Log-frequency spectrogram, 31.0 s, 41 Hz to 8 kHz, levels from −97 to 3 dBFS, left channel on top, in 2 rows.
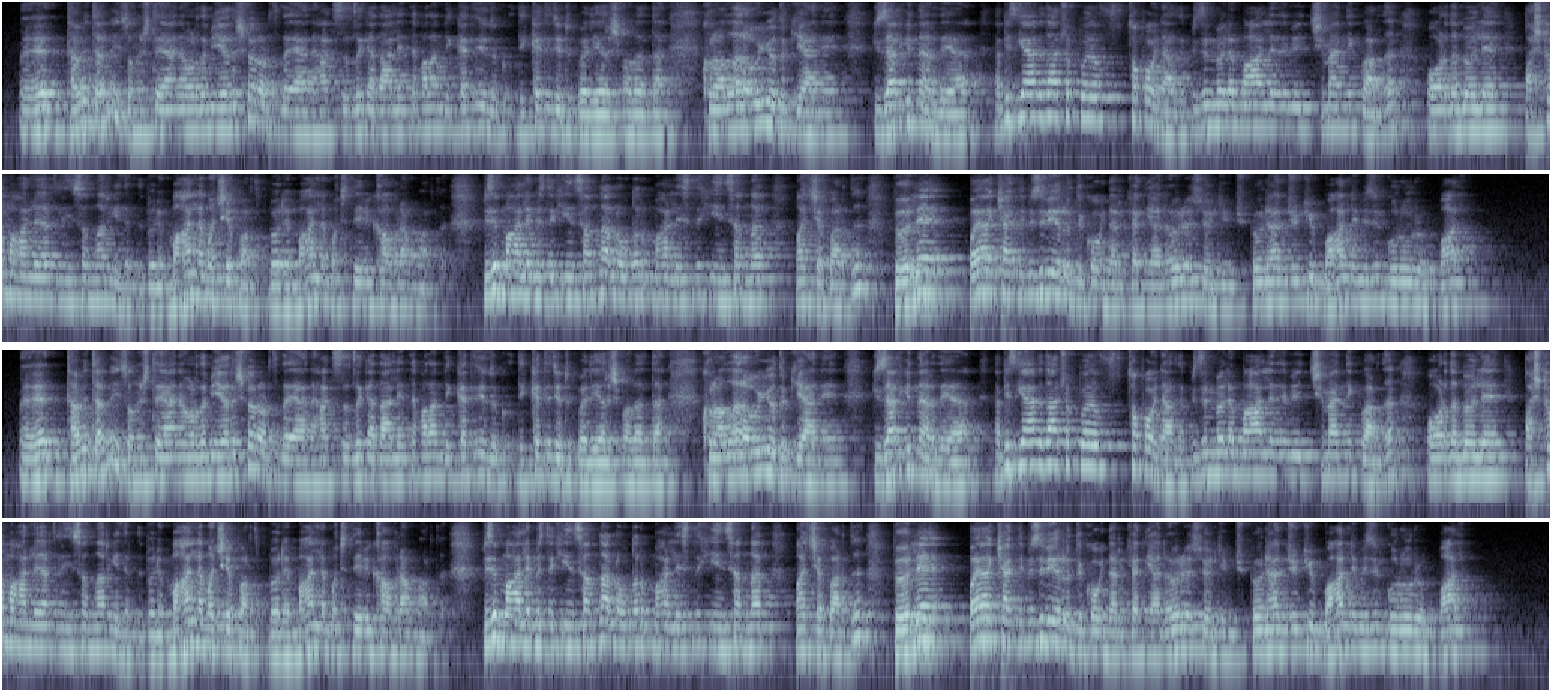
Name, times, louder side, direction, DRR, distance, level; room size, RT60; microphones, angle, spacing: voice 1, 0.2-15.0 15.2-24.9 25.2-30.1, right 2 dB, 35° right, 4 dB, 1.0 m, -28 dB
12.5 x 4.6 x 4.4 m, 0.78 s
head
